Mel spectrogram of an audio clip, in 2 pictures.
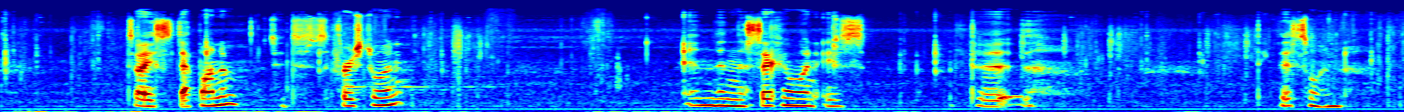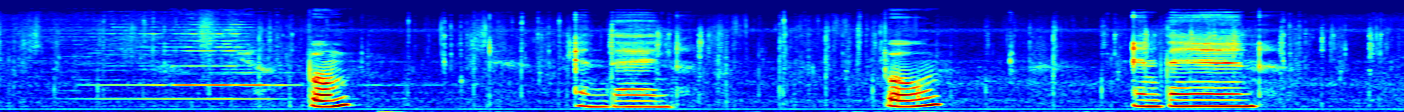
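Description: A young woman speaks in short bursts, close to a microphone.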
